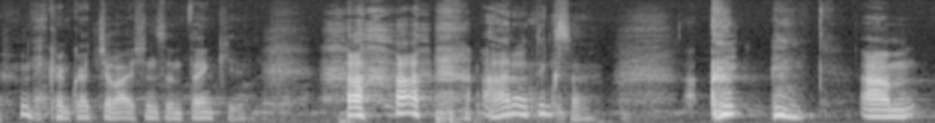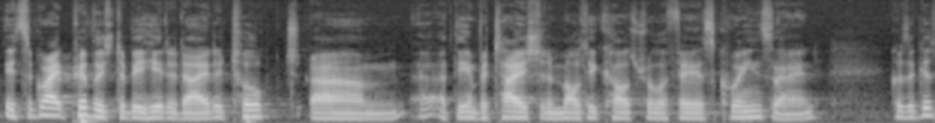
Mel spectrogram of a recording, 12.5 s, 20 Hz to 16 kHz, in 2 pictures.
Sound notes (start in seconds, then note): 2.0 laughs; 4.5 coughs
